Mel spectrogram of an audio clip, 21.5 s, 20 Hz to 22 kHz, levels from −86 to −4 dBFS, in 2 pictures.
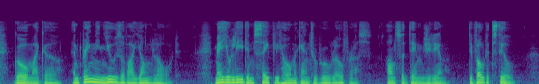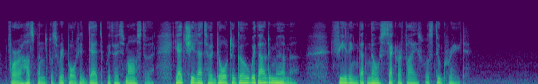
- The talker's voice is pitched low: Yes, very low, 95 Hz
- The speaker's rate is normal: Yes, average, 145 wpm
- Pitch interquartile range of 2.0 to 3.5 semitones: Yes, average, 3.1 semitones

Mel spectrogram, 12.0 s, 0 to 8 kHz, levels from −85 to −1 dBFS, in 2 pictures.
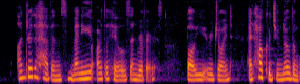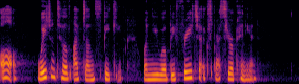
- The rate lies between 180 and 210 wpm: No, average, 165 wpm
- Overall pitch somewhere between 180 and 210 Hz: Yes, high, 190 Hz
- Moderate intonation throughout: Yes, average, 3.7 semitones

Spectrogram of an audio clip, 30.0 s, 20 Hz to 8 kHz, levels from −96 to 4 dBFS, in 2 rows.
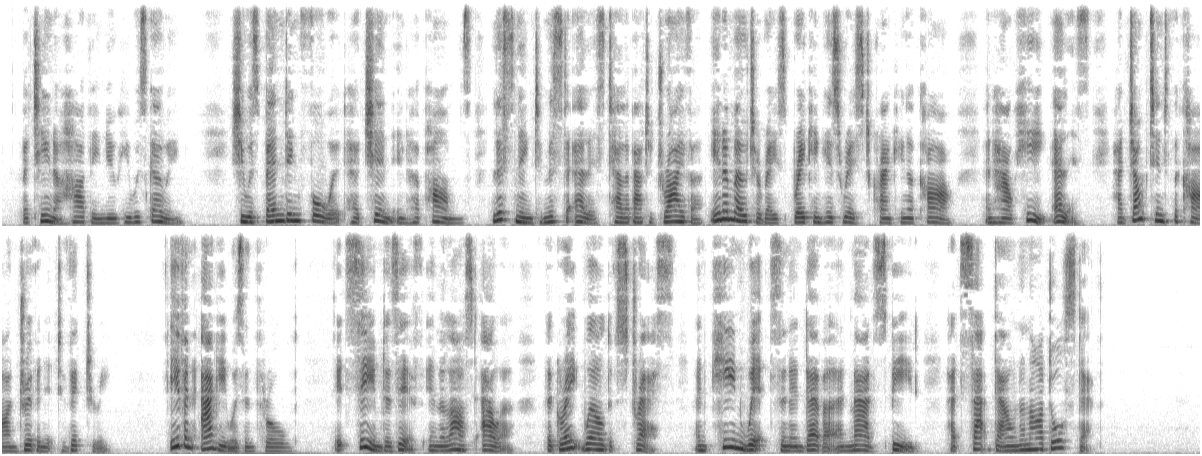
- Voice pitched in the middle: Yes, medium, 170 Hz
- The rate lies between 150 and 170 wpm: Yes, average, 160 wpm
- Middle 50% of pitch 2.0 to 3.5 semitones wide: No, average, 4.7 semitones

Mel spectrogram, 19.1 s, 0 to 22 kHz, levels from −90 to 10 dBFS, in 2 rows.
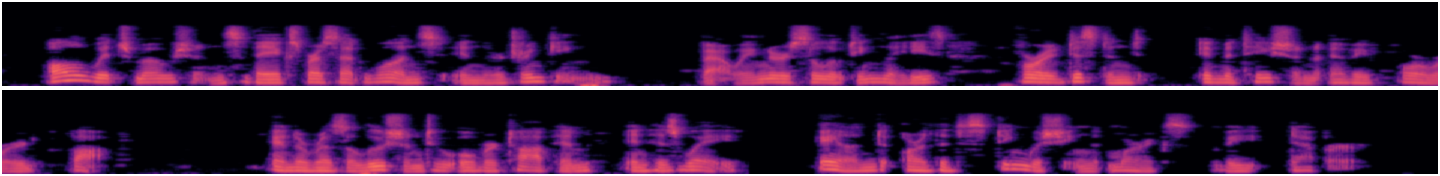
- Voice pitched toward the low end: Yes, low, 120 Hz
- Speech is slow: Yes, slow, 120 wpm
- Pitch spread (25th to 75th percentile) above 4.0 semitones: No, average, 3.7 semitones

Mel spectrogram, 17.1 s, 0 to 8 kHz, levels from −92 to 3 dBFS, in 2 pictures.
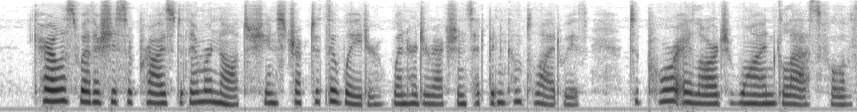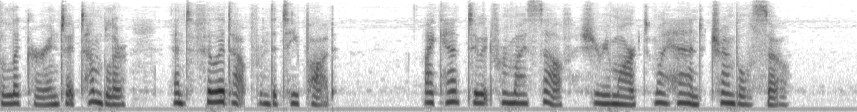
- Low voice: No, high, 245 Hz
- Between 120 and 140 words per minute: No, average, 180 wpm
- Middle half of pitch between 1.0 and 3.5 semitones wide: Yes, average, 2.8 semitones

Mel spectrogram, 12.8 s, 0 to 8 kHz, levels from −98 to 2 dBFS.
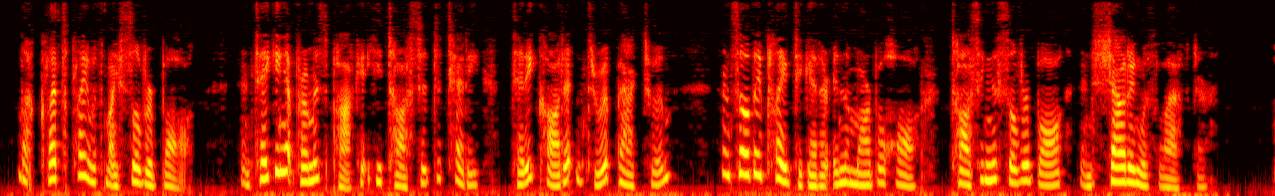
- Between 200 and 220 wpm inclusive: Yes, fast, 205 wpm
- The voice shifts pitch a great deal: Yes, wide, 6.4 semitones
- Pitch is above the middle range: Yes, high, 200 Hz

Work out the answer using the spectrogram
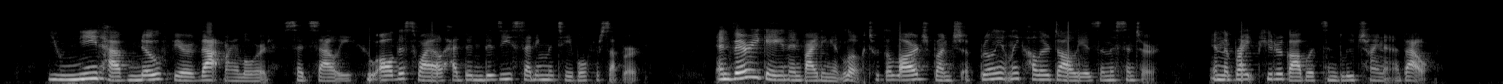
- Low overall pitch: No, high, 205 Hz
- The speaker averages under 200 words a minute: No, fast, 205 wpm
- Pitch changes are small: No, average, 3.6 semitones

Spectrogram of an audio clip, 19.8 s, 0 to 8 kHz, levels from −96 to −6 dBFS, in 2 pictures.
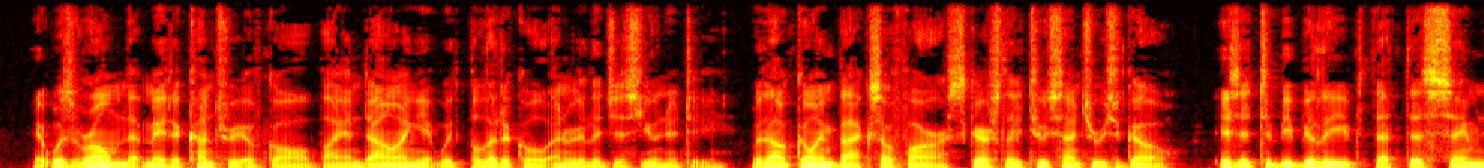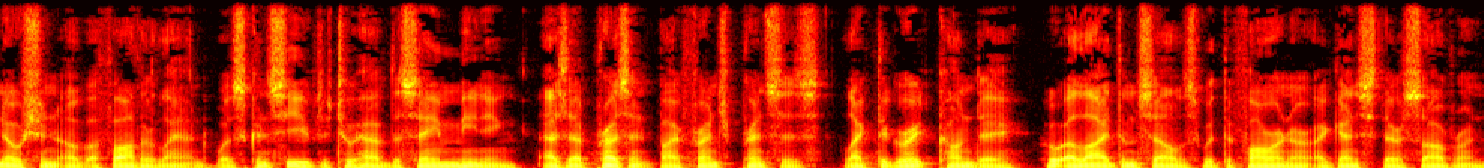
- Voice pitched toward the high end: No, very low, 75 Hz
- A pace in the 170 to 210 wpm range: Yes, average, 195 wpm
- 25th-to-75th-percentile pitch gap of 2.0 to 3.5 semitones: Yes, narrow, 2.4 semitones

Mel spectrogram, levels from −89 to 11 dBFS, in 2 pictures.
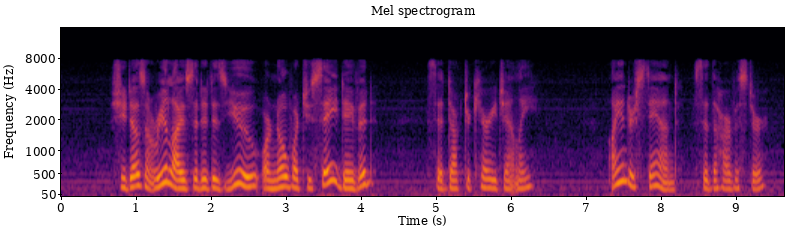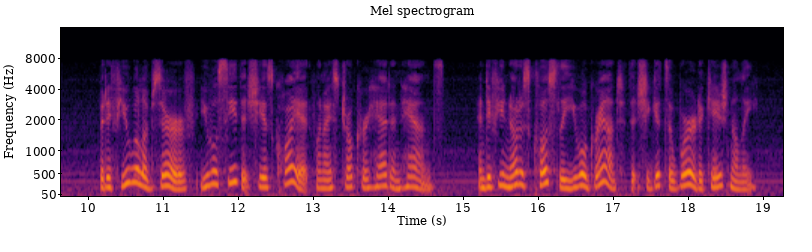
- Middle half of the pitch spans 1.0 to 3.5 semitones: No, average, 4.7 semitones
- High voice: Yes, high, 205 Hz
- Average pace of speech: Yes, average, 170 wpm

